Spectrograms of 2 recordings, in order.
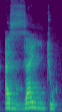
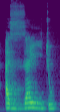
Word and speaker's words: az-zaytu: Donc par conséquent, ici, tu devras lire Azaïtou. Azaïtou. Tu vois, le alif lem s'écrit, mais par contre, dans la prononciation, on ne l'entend plus. Az-zaytu, car la lettre zay est une lettre solaire.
